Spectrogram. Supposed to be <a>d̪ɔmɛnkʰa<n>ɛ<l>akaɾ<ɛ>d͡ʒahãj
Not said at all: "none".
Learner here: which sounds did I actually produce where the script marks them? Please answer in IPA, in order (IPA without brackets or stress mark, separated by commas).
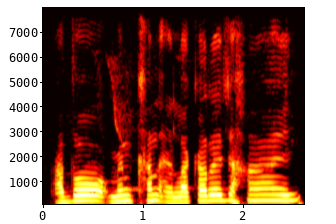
a, n, l, ɛ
